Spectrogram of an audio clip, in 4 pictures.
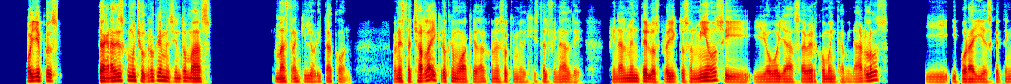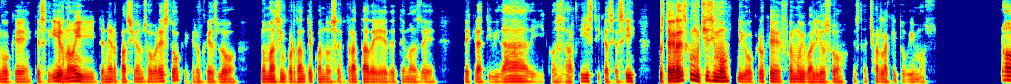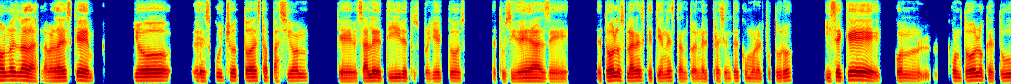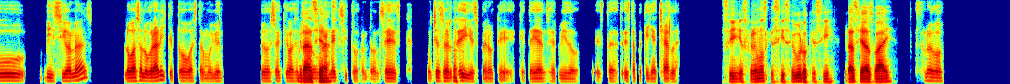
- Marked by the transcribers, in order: chuckle
- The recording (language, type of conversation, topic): Spanish, advice, ¿Cómo puedo superar el bloqueo de empezar un proyecto creativo por miedo a no hacerlo bien?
